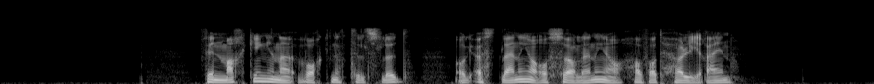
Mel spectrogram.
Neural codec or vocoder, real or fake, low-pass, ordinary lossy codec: none; real; 5.4 kHz; none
